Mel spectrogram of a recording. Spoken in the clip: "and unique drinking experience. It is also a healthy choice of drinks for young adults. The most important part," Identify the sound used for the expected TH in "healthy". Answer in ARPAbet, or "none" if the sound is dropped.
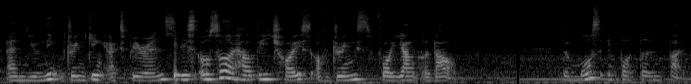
T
